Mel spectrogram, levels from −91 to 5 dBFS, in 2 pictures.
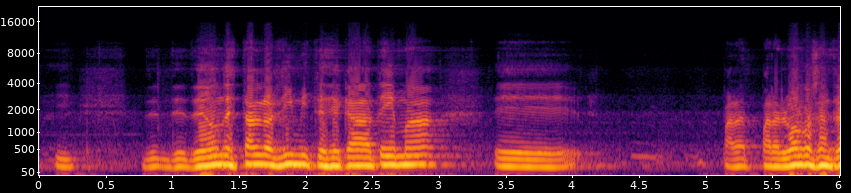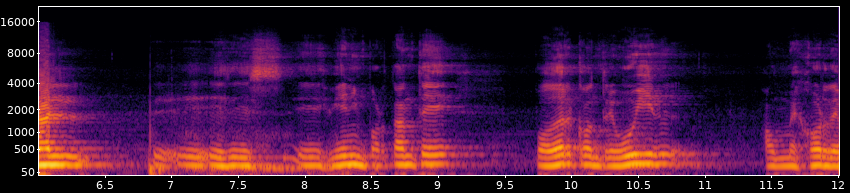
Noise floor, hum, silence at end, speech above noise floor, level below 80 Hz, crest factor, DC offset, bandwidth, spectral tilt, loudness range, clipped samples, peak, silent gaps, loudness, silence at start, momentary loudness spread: -51 dBFS; none; 0 s; 37 dB; -50 dBFS; 12 dB; under 0.1%; 9.2 kHz; -8.5 dB/octave; 9 LU; under 0.1%; -2 dBFS; none; -14 LUFS; 0.1 s; 20 LU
